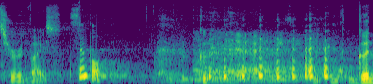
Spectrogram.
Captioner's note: audience laughter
